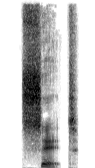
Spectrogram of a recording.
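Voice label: "sit", English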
